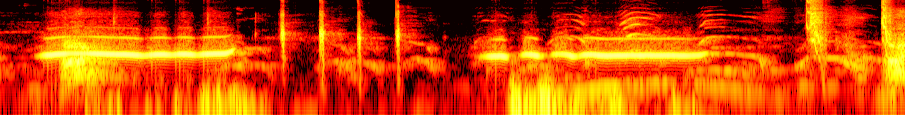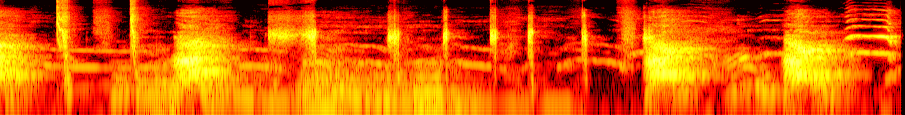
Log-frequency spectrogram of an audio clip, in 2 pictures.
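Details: German Shepherd puppy with a double coat: drawn-out high whines followed by a mix of short barks, yelps and squeaks, irregularly spaced, indoors.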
